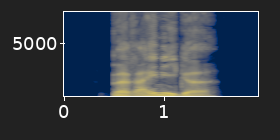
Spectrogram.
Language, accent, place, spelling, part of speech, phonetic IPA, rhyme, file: German, Germany, Berlin, bereinige, verb, [bəˈʁaɪ̯nɪɡə], -aɪ̯nɪɡə, De-bereinige.ogg
- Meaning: inflection of bereinigen: 1. first-person singular present 2. first/third-person singular subjunctive I 3. singular imperative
